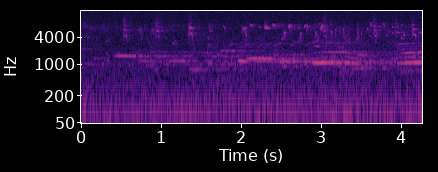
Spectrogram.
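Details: Australian magpie singing in an Australian forest at the dawn chorus: rich, sustained warbling notes held low and steady, over a background of many small birds chirping and tweeting high above.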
